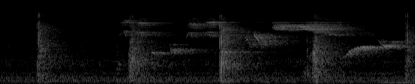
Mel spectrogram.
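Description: Faint bird chirps: short high notes and a few rising glides, starting about a second in. Under them are three soft swishes, about a second apart.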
